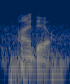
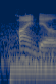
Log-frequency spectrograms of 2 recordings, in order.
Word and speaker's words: Pinedale: Pinedale. Pinedale, thank you.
